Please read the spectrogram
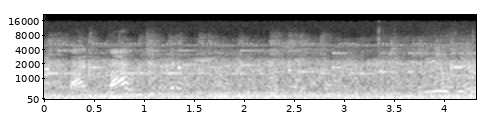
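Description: Steady background chatter of several voices over a low hum, with music playing faintly.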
